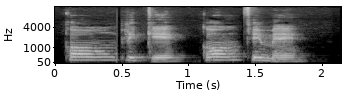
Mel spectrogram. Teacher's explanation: The M is kind of swallowed into the vowel before.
